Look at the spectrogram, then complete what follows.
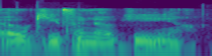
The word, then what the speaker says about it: Okefenokee: Yeah, Okefenokee.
